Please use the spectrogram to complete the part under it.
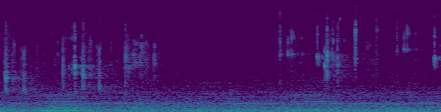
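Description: Small footsteps creak on wooden floorboards.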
